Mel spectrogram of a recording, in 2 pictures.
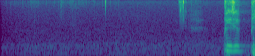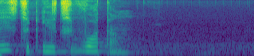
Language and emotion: Russian, angry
